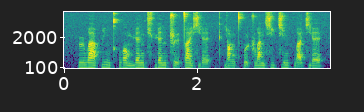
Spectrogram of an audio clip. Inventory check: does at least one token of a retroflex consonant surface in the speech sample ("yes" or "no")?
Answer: yes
